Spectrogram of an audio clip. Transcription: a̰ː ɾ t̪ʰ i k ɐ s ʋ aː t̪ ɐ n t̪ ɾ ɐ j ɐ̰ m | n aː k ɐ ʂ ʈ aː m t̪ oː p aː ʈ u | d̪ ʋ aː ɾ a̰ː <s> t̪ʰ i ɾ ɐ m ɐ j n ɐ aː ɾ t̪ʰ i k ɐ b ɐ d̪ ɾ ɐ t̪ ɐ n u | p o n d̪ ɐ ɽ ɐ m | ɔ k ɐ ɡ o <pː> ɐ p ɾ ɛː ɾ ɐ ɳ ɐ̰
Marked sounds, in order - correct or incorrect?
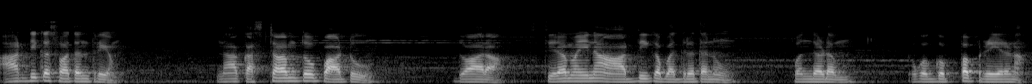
correct, correct

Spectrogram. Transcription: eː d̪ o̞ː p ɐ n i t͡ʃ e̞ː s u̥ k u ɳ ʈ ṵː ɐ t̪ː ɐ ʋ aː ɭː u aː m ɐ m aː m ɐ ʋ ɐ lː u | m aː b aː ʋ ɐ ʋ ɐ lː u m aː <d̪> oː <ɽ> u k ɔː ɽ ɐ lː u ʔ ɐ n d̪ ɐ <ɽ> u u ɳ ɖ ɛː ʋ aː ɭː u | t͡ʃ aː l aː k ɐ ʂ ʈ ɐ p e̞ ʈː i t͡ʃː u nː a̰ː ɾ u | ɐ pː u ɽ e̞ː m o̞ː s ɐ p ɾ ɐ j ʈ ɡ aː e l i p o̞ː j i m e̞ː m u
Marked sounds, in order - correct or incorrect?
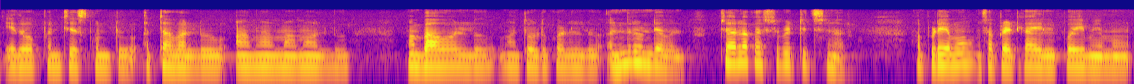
incorrect, correct, incorrect

